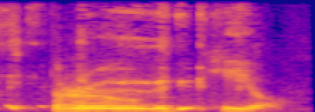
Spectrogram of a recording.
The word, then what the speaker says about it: Trujillo: the hill it's not under the hill it's through heel uh so uh through heel through heel yeah okay nice I like it yeah through heel and when you say it they're gonna say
